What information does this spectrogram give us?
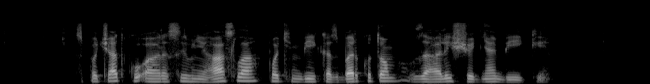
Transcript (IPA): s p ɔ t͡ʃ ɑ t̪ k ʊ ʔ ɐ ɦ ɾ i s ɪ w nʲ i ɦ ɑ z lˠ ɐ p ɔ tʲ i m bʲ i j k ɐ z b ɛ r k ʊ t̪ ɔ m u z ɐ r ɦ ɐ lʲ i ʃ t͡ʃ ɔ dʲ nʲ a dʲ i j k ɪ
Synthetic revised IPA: s p ɔ t͡ʃ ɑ t̪ k ʊ ʔ ɐ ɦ ɾ e s ɪ w nʲ i ɦ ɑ s lˠ ɐ p ɔ tʲ i m bʲ i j k ɐ z b ɛ r k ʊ t̪ ɔ m w z ɐ ɦ ɐ lʲ i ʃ t͡ʃ ɔ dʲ nʲ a bʲ i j k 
